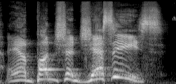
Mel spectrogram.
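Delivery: loud, slow shout in a bad Scottish accent; mock Scottish soldier jeering in a bad Scottish accent; terrible Scottish accent. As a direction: bellow it in a hammed-up Scottish accent. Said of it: "Terrible Scottish accent".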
